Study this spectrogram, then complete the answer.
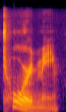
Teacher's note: it is intense on the word toward and then it is relaxed on the word me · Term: accented syllable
